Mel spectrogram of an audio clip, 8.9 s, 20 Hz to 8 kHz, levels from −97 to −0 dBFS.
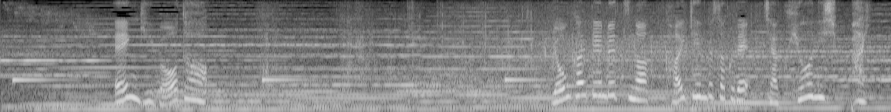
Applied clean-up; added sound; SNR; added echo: none; Marimba, xylophone; 12 dB; none.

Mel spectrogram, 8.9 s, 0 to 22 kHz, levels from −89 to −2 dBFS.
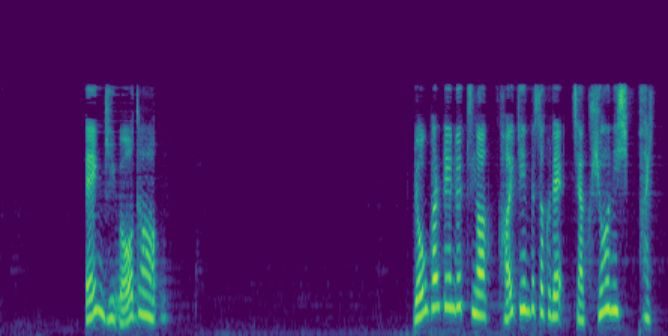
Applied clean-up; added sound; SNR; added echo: neural mask model DeepFilterNet 3.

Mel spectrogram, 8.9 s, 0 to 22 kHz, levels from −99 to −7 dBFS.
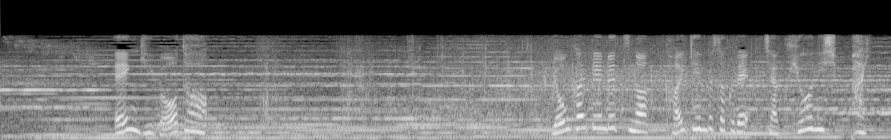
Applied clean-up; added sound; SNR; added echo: none; none; none; none.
